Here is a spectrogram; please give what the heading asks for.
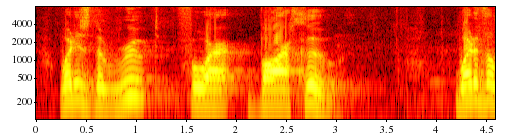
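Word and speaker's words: בָּרְכוּ: Okay, so you're going to pronounce this word. Bar-chu, right? Because we got the kaf without the dot.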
